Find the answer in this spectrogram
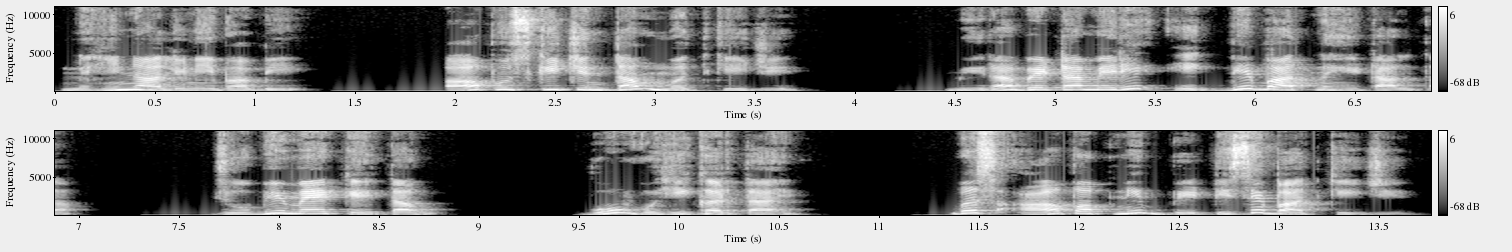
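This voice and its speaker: A woman's voice: mid-range voice, very animated, takes it slowly, pitched below the performer's own voice. A woman voicing a middle-aged male family friend in a cartoon story, speaking confidently and persuasively. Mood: assured.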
